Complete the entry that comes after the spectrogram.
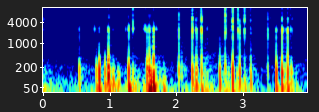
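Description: Long nails tap a solid, segmented dark chocolate bar held close to the microphone. Quick, irregular taps land as dull low thuds with bright clicky tops, some in quick clusters, each dying away almost at once.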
